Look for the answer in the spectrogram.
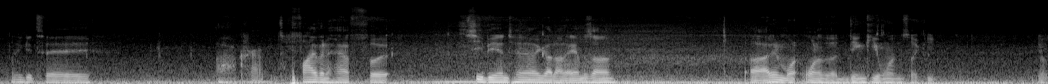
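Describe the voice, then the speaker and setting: A man casually walking through a do-it-yourself wiring job, relaxed and rambling with plenty of fillers. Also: deep voice, noisy background. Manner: laid-back, rambling, filler-heavy explaining. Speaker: DIY video host. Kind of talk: casual how-to walkthrough. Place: inside a pickup truck and around it, at night.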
